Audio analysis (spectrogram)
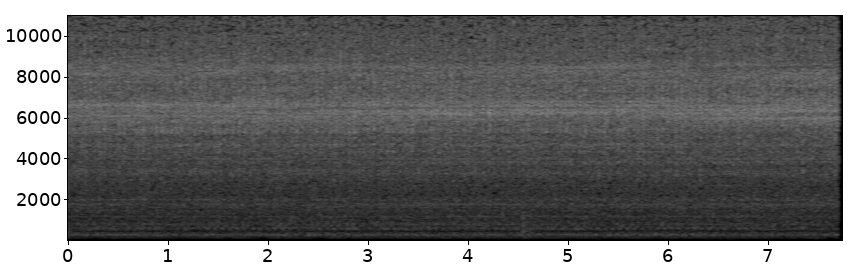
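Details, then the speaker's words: Lada Priora 126 engine, warmed up, 50,000 km, 20,000 km after piston-knock repair, timing kit and water pump just replaced: steady, even idle with light valvetrain tick and no heavy knock; runs well after repair. "Ну вот, в принципе, небо и земля. По сравнению с тем, что было, работает замечательно."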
